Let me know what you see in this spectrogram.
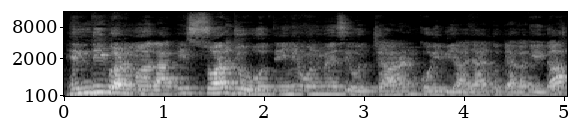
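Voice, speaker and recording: A man teaching an English grammar lesson in a classroom, slowly repeating points and quizzing his students with questions. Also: a little high. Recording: echoey room, mic far off.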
